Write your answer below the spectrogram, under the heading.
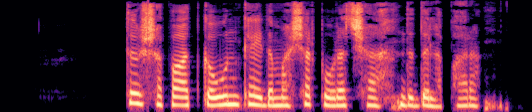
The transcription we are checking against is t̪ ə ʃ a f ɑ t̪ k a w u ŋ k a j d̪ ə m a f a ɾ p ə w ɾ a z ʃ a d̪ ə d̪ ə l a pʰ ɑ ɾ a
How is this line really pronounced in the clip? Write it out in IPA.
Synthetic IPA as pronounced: t̪ ə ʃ a f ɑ t̪ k a w u ŋ k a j d̪ ə m a ʃ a ɾ p ə w ɾ a z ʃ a d̪ ə d̪ ə l a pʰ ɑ ɾ a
